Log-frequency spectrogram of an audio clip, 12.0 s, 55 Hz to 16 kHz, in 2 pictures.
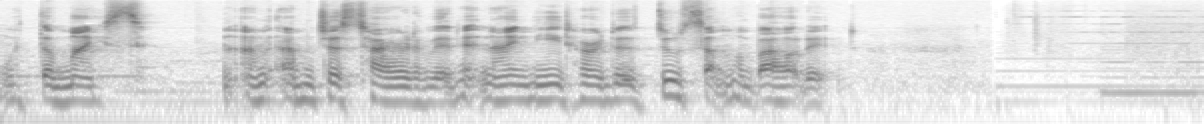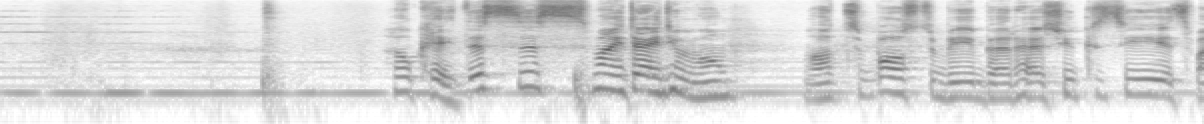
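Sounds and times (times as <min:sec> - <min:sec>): music of ringing held tones: 0:05.0 - 0:12.0.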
